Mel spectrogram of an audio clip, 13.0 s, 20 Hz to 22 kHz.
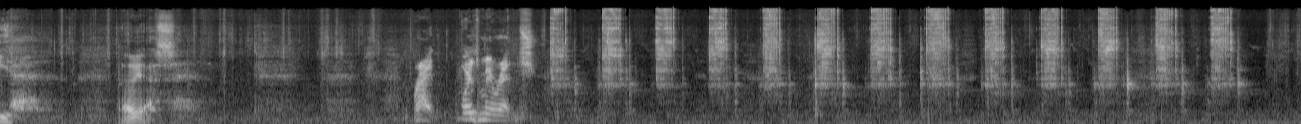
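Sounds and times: ratchet wrench clicking: 0:05.4 - 0:12.5.

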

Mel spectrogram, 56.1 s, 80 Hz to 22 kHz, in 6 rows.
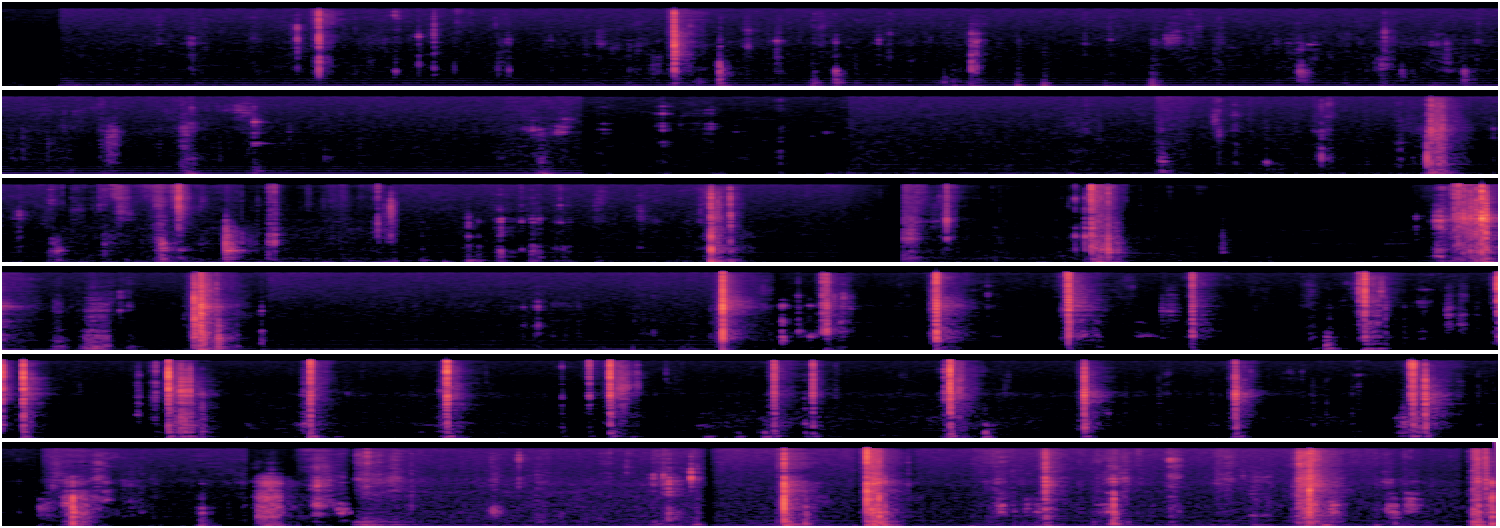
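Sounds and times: small parts clicking and knocking: 0:32.4 - 0:44.4.

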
